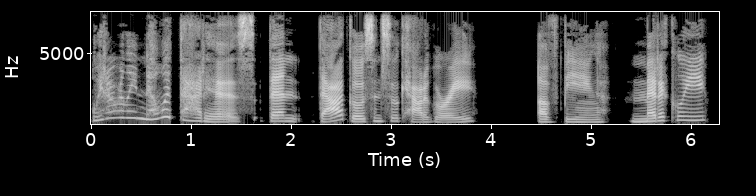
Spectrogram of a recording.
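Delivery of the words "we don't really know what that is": higher, musing puzzled doctor. Acted. Doctor brushing off a patient's symptoms, puzzled. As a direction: ponder it in a high, baffled voice. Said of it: "and like".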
